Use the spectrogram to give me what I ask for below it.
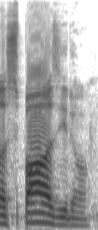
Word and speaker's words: Esposito: Oh, Phil Esposito. That's how you actually pronounce his name.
